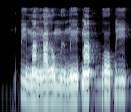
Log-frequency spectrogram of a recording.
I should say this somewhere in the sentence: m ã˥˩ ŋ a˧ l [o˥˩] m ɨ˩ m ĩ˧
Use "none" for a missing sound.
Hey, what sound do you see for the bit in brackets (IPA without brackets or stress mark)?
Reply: o˧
